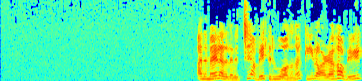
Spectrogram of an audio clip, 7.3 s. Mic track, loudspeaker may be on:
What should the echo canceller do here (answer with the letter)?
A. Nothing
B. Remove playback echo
A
